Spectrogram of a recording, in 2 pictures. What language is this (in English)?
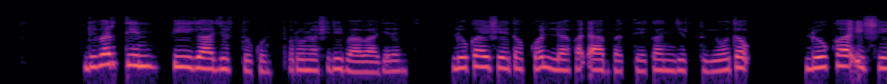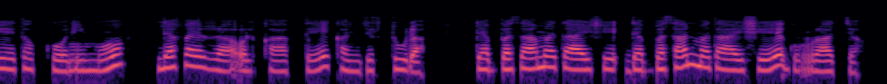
Oromo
